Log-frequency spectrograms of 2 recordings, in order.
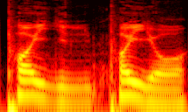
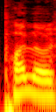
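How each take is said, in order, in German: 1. Das doppelte L ist nur ein leiser L-Laut. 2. Das doppelte L ist ein voller, klarer L-Laut. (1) "sondern Pollo. ... Mit einem leicht anklingenden L" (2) "dass man das nicht Pollo spricht"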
